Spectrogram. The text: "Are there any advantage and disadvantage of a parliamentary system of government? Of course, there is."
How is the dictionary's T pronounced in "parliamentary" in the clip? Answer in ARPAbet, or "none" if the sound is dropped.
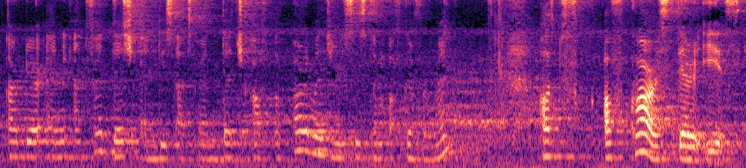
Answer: T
